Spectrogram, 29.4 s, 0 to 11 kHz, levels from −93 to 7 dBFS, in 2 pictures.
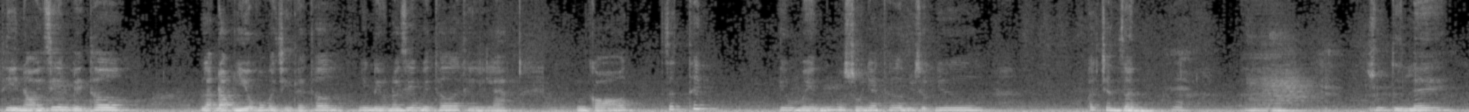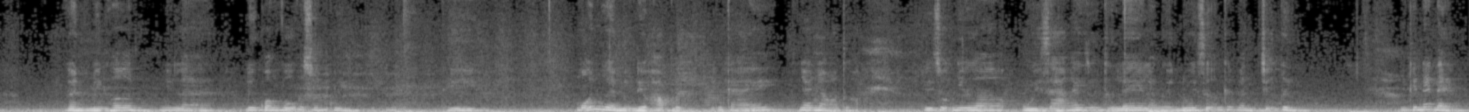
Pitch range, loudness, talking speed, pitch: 180-220 Hz, -17 LUFS, 175 wpm, 200 Hz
